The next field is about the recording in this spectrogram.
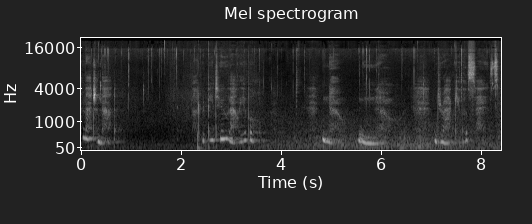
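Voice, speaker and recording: A woman's voice: medium pitch, animated, takes it slowly, pauses often, slight background noise. A woman voicing an imperious, seductive vampire queen in a whispered ASMR roleplay, with haughty, sardonic, formal phrasing. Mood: sardonic, scheming.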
